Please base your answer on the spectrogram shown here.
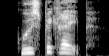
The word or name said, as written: gudsbegreb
